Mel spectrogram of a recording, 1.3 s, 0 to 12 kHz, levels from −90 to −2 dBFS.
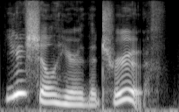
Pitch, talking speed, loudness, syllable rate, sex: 235 Hz, 220 wpm, -16 LUFS, 4.1 syllables/s, female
